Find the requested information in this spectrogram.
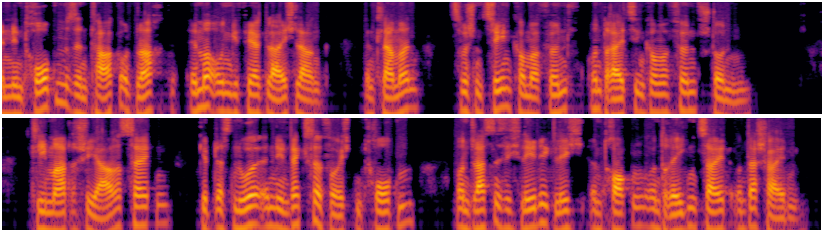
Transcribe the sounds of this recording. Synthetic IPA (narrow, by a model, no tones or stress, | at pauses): ʔɪndeːntʁ̥oːpm̩zɪntʰaːkʊntnaχtʔɪmɐʔʊnɡəfeːɐɡlaɪçlaŋ | ʔɪnkʰl̥amɐn | t͡sv̥ɪʃn̩t͡seːnkʰɔmafʏnfʔʊnt̚d̥ʁaɪt͡seːnkʰɔmafʏnfʃtʊndn̩ | kl̥iːmaːtɪʃəjaːʁəst͡saɪtn̩ | ɡ̥iːp̚tɛsnuːɐɪndeːnvɛksl̩fʊɐçtn̩tʁ̥oːpm̩ | ʔʊntlasn̩zɪçleːdɪklɪçɪntʁ̥ɔkŋ̩ʊntʁeːɡŋ̩t͡saɪtʊntɐʃaɪdn̩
